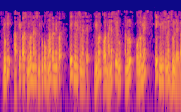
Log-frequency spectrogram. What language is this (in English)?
Hindi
